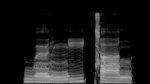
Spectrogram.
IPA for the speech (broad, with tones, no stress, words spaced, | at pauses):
wəː˨˩nɲi˧˥ca˨˩n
